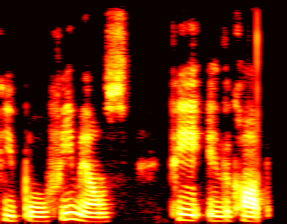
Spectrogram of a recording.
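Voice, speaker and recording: Here a woman speaks with a Spanish accent. Her pitch shows ordinary variation. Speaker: university student intern. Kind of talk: class presentation.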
